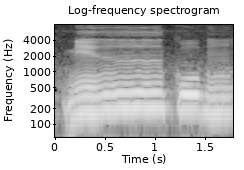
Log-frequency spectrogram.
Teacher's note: minkum sama samar, nun mati bertemu dengan huruf kaf. Maka hukum bacaan menjadi ikhfa, samar-samar.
